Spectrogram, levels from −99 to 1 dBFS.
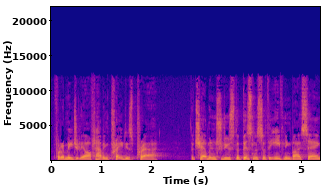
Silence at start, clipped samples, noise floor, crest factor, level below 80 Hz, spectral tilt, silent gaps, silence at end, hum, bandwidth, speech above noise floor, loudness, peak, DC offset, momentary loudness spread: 0.1 s; under 0.1%; -62 dBFS; 18 dB; -74 dBFS; -4.5 dB/octave; none; 0 s; none; 12.5 kHz; 36 dB; -27 LUFS; -10 dBFS; under 0.1%; 5 LU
